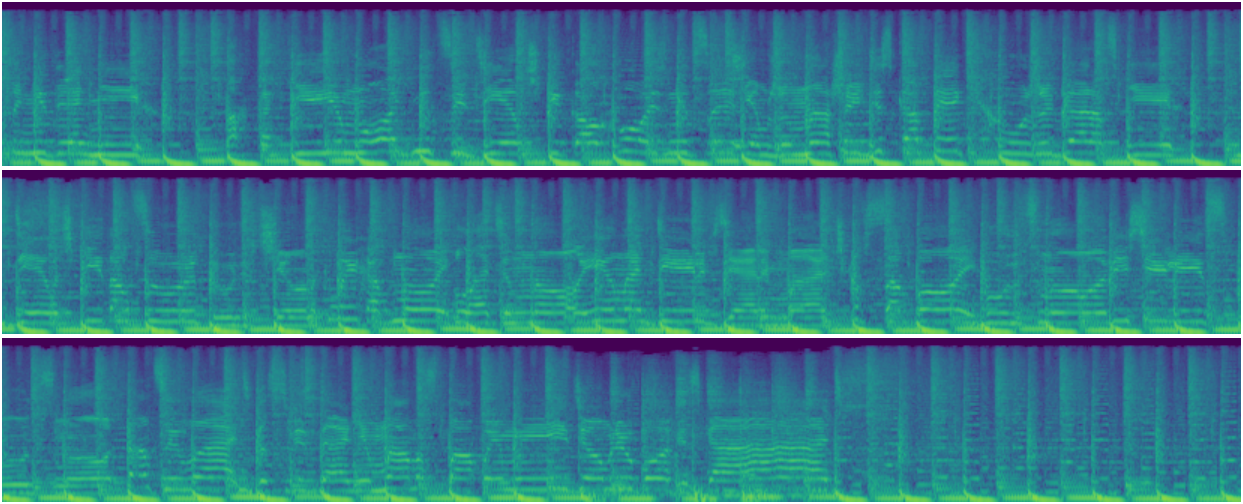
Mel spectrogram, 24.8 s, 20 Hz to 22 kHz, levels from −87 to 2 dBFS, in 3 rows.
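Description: Corrupt frame decoded at 12.01–12.11 s and 18.47–18.52 s: the decoder played damaged compressed frames, about two and then one, so misread codes scatter energy at wrong frequencies. This yields a glitch with error peaking near -10 dBFS, then a quieter glitch near -20 dBFS.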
